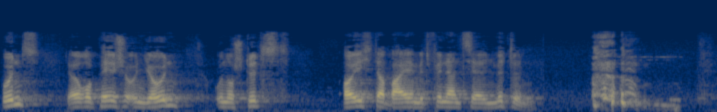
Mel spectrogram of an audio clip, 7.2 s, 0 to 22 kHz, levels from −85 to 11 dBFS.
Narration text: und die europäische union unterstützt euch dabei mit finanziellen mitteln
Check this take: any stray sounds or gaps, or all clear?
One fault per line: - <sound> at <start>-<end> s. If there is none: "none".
- throat clearing at 5.9-6.8 s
